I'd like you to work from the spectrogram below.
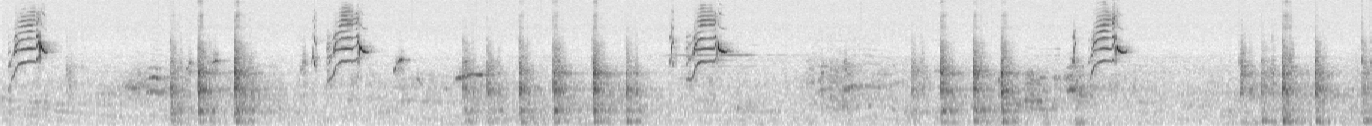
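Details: European goldfinch beginning to sing and attack: short high sweeping notes, rising then falling, come in bursts every few seconds among loud knocking and tapping clicks.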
